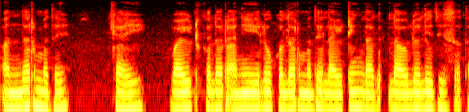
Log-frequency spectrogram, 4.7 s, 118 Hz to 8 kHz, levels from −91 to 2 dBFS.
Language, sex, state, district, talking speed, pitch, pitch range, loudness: Marathi, male, Maharashtra, Pune, 165 wpm, 120 Hz, 120-125 Hz, -16 LUFS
